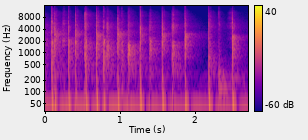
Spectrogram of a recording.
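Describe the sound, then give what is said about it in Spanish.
An audience clapping hands in praise during a church service: many sharp, evenly spaced claps in a steady, brisk beat, with no talking. “Let's give God a hand praise.”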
